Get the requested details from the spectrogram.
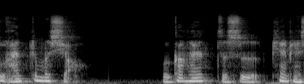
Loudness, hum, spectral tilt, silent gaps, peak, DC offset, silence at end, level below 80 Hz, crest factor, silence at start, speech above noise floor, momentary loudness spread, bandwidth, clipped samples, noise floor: -23 LUFS; none; -5.5 dB/octave; none; -8 dBFS; under 0.1%; 0 s; -46 dBFS; 14 dB; 0 s; 33 dB; 9 LU; 10.5 kHz; under 0.1%; -55 dBFS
